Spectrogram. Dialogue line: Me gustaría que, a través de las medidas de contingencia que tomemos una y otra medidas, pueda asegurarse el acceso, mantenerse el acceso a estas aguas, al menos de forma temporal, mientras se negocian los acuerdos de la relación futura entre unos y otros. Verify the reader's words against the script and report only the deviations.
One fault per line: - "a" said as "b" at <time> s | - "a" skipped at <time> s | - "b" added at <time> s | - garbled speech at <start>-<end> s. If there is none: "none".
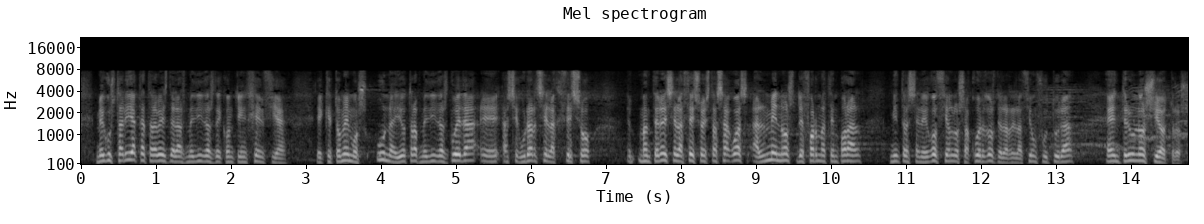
none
